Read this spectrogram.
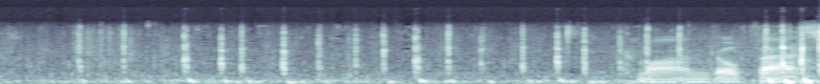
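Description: A horse's hooves thud quickly in a gallop.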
